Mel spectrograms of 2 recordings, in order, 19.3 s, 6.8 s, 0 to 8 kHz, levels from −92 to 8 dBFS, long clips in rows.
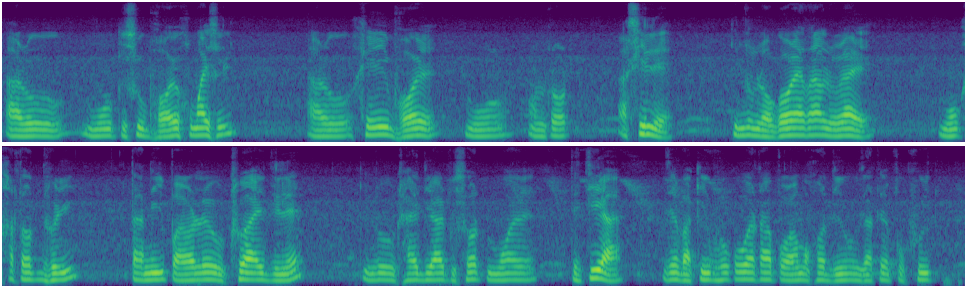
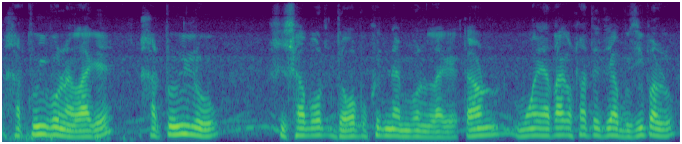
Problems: none marked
